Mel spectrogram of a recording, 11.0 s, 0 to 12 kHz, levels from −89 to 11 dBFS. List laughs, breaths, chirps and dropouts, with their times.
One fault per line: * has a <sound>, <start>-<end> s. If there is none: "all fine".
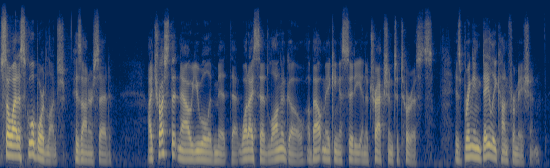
all fine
